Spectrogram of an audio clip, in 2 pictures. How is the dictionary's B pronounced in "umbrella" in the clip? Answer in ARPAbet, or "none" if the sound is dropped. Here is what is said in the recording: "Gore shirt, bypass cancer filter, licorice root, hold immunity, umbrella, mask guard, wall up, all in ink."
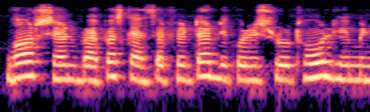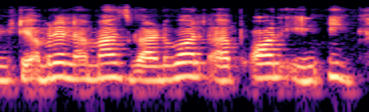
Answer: none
